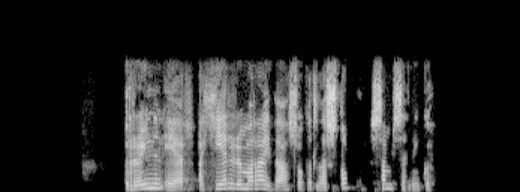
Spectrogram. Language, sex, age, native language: Icelandic, female, 30-39, Icelandic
